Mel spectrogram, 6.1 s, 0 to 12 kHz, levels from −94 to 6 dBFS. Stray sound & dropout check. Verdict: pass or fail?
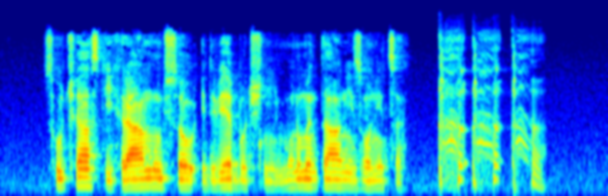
fail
